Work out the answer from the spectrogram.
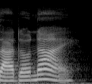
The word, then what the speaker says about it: Adonai: And again, we have El Moshe, to Moses, and the Yud Hey Vav Hey, which we pronounce as Adonai.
